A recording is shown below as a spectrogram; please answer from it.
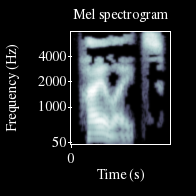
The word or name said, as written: Highlights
